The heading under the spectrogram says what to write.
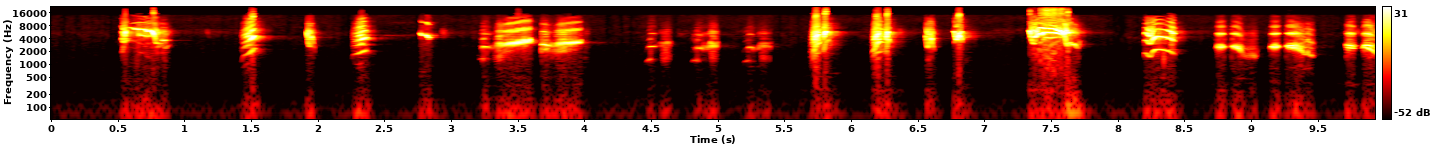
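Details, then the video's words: Kebumen, Central Java Oriental magpie-robin with fanned tail, singing spaced bright whistles and chips, soft quiet notes mid-way, then a burst of loud slurred whistles and rapid twittering toward the end. "Kacer gacor"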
